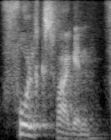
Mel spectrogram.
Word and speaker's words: Volkswagen: hispanos van a decir van a poder pronunciar volkswagen volkswagen pero la primera letra es pronunciada como si fuera originalmente como si fuera en alemán una efe así que es algo que se asemeja volkswagen volkswagen pero los hispanos van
